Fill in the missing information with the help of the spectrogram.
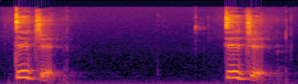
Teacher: there's a stress on the first syllable in digit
